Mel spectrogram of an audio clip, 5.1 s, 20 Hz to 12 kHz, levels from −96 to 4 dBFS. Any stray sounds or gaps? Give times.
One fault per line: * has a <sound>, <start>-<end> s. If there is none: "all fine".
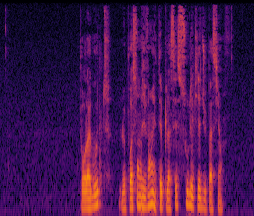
all fine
